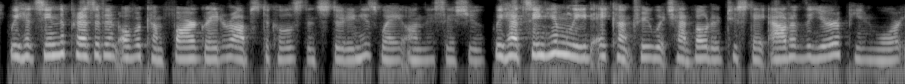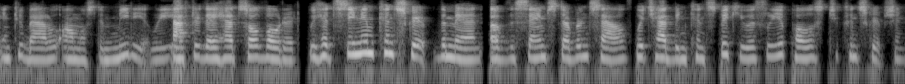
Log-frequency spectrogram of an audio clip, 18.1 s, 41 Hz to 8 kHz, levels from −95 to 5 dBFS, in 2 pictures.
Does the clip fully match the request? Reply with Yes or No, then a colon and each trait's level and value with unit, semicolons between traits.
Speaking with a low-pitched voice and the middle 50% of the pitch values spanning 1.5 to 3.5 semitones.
No: high, 210 Hz; average, 3.0 semitones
